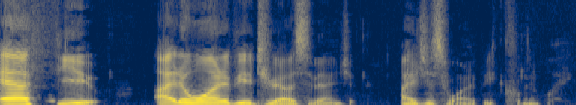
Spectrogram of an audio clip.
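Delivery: put-on defiant voice. Author retelling a character's reply from his book, acting out a defiant retort. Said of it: "And he's like".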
